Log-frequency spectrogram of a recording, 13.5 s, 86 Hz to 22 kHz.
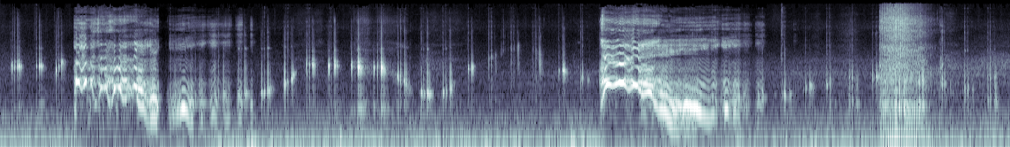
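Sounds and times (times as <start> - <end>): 
steady noise: 0.0 - 13.4
person's voice imitating a horse's whinny: 1.0 - 3.5, 8.0 - 10.3.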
